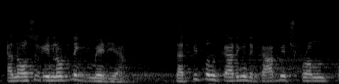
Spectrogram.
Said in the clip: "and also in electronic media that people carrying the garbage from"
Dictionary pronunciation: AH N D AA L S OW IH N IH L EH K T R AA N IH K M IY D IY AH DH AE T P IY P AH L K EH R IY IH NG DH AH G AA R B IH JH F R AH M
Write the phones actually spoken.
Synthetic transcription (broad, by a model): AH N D AA L S OW IH N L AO T AH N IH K M IY D IY AH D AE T P IY P AH L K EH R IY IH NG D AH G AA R B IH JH F R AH M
